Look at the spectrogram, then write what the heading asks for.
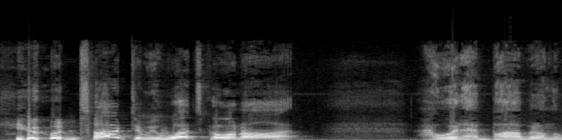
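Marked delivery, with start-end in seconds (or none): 0.0-2.2 much higher, laughing mock whine; mock hurt plea. Young salesman pleading with the family who left, mock-hurt whine. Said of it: "man, I just cried out".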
